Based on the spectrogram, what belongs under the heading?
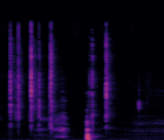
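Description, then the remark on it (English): A rapid, irregular series of sharp metallic clicks from hair pins in a hair bun, fairly crisp, with a brief pause before a few more taps trail off; no voices. “The pins are clicking.”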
